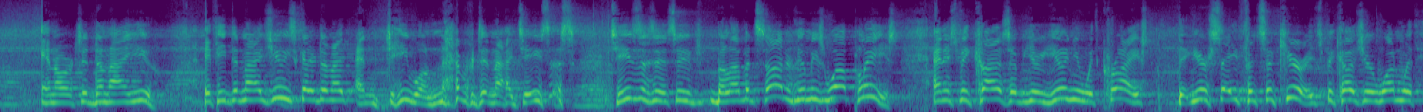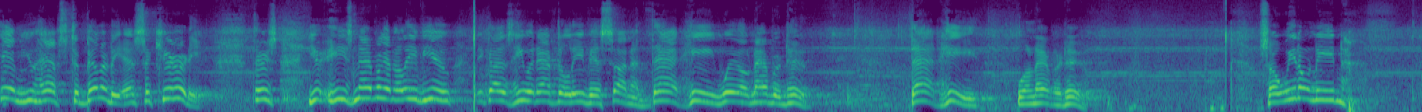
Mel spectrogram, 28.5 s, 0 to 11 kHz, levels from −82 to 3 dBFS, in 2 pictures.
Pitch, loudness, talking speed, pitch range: 245 Hz, -23 LUFS, 180 wpm, 210-270 Hz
